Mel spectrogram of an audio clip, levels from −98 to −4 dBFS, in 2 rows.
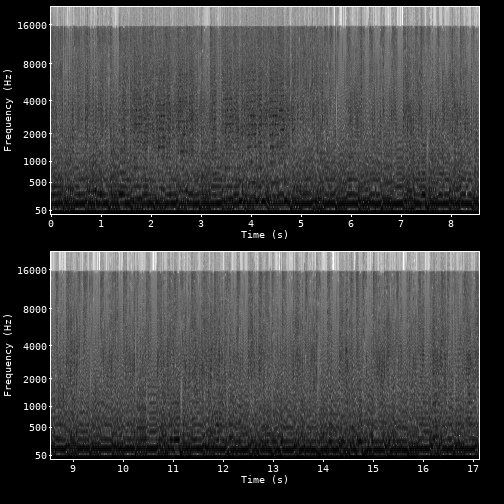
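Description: Integer read as float runs through the whole clip: the raw sample values are being read as floating-point numbers, which fits 32-bit integer data read as 32-bit float. Most values land near zero or far beyond full scale, so the output jumps between silence and hard clipping, heard as a harsh, extremely loud buzzing square wave that drops out in the quietest passages.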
